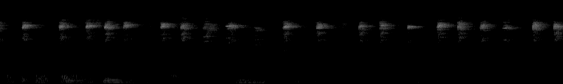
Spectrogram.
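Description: A young ultramarine grosbeak gives a steady string of high, sharp chipping notes, about three per second, with faint low knocks in the background.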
